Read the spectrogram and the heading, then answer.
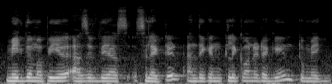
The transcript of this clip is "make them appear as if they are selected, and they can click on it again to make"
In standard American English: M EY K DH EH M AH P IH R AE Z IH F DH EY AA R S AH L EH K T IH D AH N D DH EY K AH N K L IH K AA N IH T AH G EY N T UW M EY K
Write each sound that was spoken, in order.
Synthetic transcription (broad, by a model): M EY K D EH M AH P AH R AE Z IH F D EY AA R S AH L EH K T IH D AH N D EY K AH N K L IH K AA N IH T AH G EY N T UW M EY K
